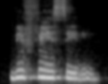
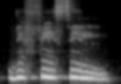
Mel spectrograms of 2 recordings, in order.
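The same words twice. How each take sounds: First: The word is said exaggerated, tongue held high. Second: The same.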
